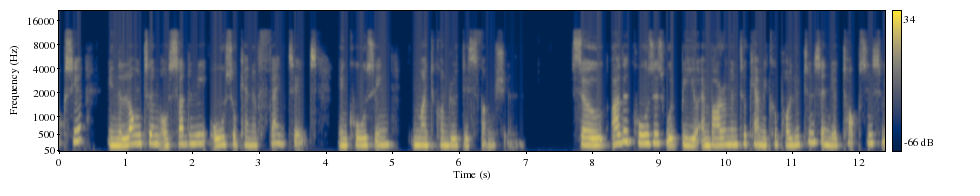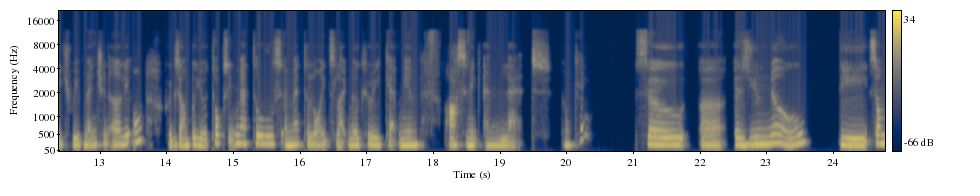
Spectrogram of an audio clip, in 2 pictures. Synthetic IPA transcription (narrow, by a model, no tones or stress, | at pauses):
ksiə | ʔɪ̃nd̪əlɔ̃ŋtʰəmʔɔsadə̃nliʔɔlsokʰɛ̃nəfɛk̚tʰɪ̰t | ʔɛ̃nkʰɔːzɪ̃ŋ | maɪtə̥kʰɔ̃ndɹodɪsfʌ̰̃ŋkʃə̰̃n | soʔaðəkʰɔzəswʊd̚bijɔ̰ʔɛ̰̃nvaɪɹə̃nmɛ̃ntʰəlkʰɛmɪkʰəlpʰɔljutʰə̃nsɛ̃njɔtʰɔksɪ̃nswɪ̰t͡ʃwimɛ̰̃nʃə̃ndəːliəʔɔ̃nfɔɹɛɡzãmpəljɔtʰɔksɪ̰k̚mɛtʰəlsɛ̰̃nmɛtʰəlɔ̰ɪtsla̰ɪk̚mɜkʰjəɹikʰɛ̰ʔ̚miə̃mʔasənɪkɛ̃nlɛ̰t | ʔokʰe | soʔʌ̰ʔɛz̬juno | ðisãm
